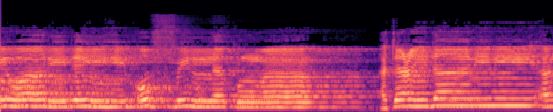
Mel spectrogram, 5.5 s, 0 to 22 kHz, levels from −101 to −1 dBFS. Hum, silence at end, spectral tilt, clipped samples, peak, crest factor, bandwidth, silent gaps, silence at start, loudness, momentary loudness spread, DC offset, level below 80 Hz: none; 0 s; -6 dB/octave; under 0.1%; -4 dBFS; 14 dB; 8.4 kHz; none; 0 s; -17 LUFS; 7 LU; under 0.1%; -70 dBFS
